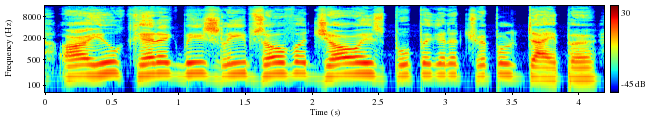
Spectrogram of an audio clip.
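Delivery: put-on presidential impression voice; comic impression of a ranting president; Donald Trump. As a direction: do a mocking politician impression. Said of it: "Bubba says he likes my Trump impression".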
